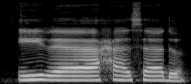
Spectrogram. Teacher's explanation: آگے پھر زا نرم حروف میں سے آ رہی ہے، پھر الف ہے، الف سے پہلے زبر ہے تو الف مدہ اس لیے چھوٹا سا ایک الف لگایا ہے کہ ایک الف کے برابر لمبا کرنا ہے، پھر آگے سین، سین کی سیٹی، اور دال حروف قلقلہ میں سے قاف طا با جیم دال، دال، ٹھیک ہے، تو ساکن کریں گے تو ہلا کر پڑھیں گے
